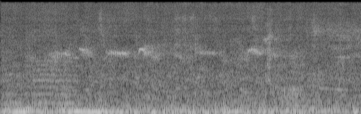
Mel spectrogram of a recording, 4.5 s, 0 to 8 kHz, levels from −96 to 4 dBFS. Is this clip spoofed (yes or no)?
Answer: yes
